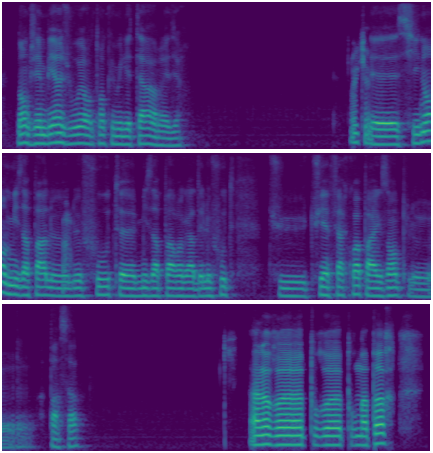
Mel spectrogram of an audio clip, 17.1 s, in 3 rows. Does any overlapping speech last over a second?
No

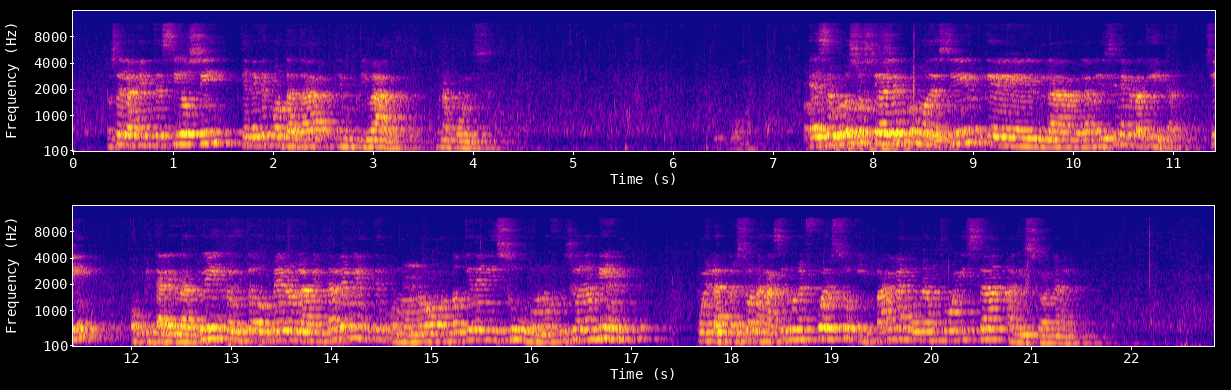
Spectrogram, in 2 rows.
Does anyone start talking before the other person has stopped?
Yes, from 7.4 s

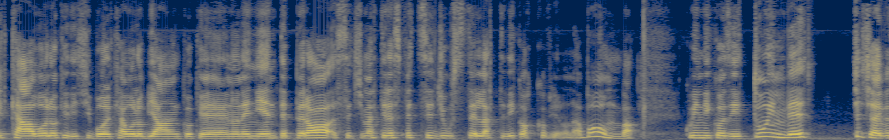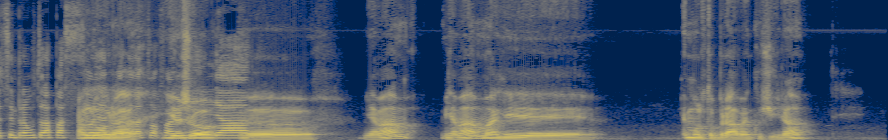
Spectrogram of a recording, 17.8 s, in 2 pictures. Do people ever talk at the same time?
Yes, from 9.7 s

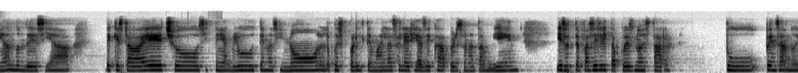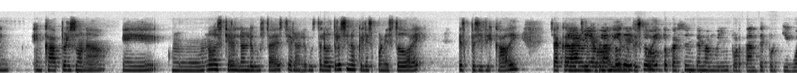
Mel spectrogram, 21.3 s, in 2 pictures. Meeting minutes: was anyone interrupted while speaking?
Yes, from 18.2 s

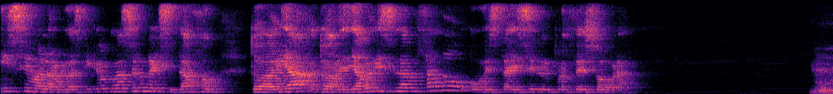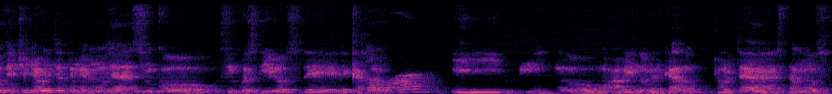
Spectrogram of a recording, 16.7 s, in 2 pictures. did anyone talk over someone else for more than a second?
No

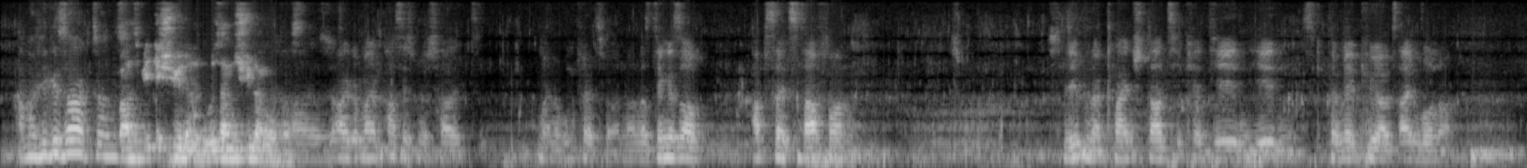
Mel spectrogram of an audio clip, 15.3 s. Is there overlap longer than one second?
No

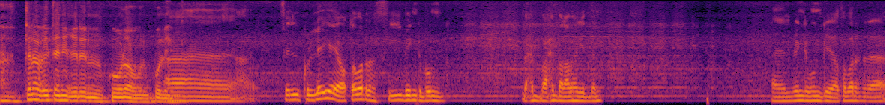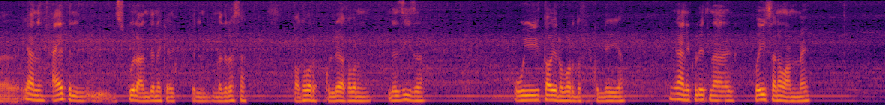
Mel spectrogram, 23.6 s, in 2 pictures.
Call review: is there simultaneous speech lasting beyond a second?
No

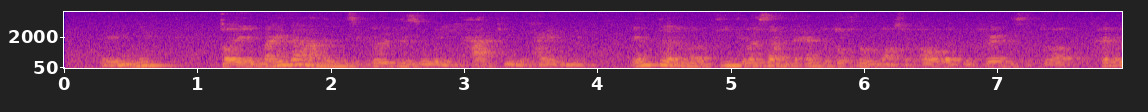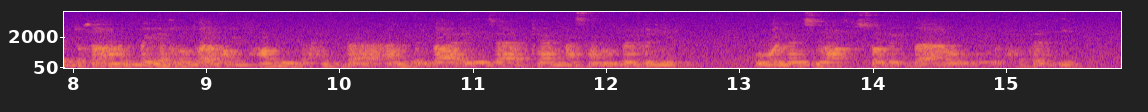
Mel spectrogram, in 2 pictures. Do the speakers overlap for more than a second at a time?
Yes, from 8.1 s

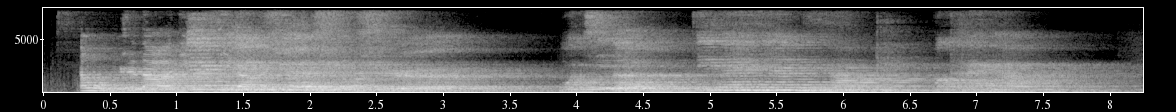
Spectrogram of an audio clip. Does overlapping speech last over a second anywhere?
Yes, from 1.1 s

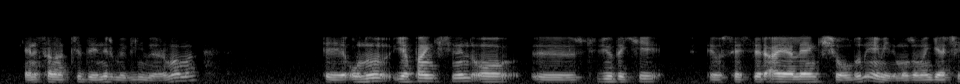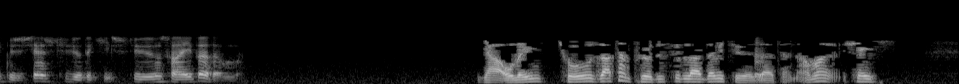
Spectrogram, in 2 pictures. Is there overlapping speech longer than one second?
No

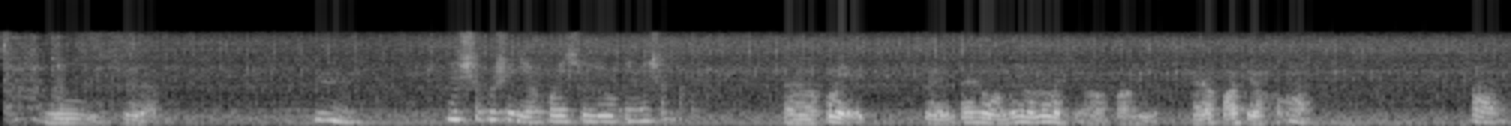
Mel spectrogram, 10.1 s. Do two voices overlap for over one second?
No

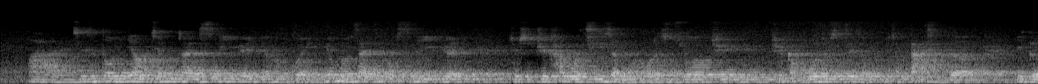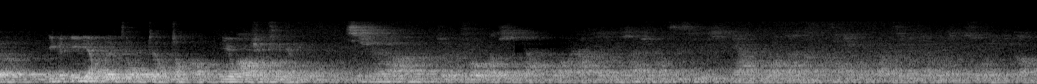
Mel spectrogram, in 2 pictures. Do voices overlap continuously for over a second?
No

